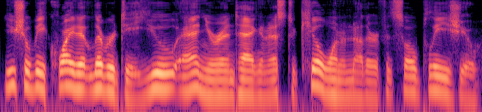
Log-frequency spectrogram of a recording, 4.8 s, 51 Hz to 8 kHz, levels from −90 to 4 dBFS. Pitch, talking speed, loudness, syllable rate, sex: 125 Hz, 210 wpm, -17 LUFS, 6.1 syllables/s, male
